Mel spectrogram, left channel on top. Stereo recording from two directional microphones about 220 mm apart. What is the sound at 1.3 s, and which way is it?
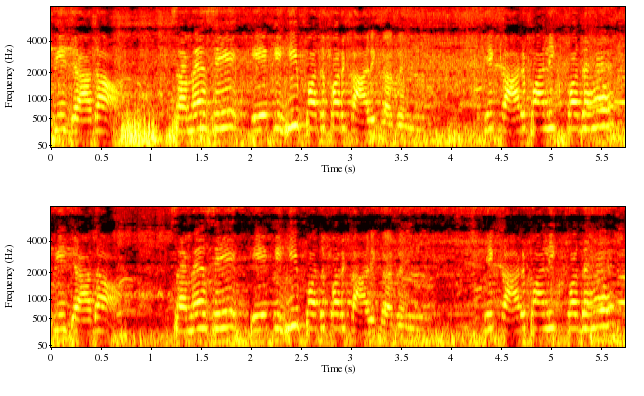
Speech, 55° right (ahead or behind).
